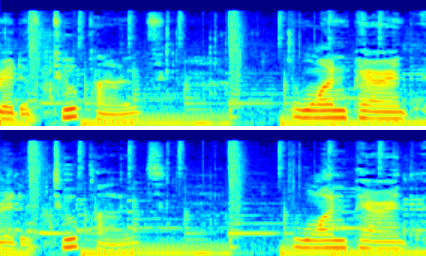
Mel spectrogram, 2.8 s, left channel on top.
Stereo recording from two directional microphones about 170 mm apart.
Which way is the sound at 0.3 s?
20° left (ahead or behind).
